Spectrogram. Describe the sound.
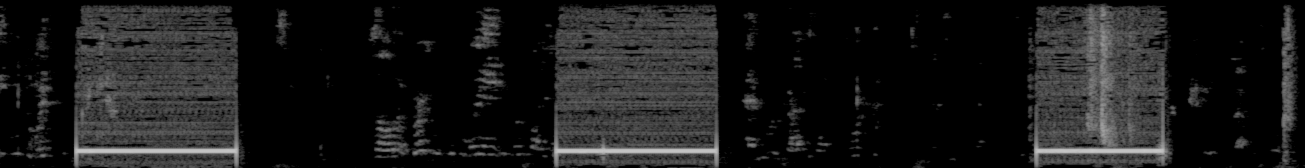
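Telephone ringback tones sound during a call transfer: three long, steady, buzzing tones of about two seconds each, separated by quiet gaps with faint, scattered line sounds.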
